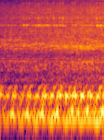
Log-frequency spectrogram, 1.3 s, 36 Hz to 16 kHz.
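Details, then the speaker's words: 1978 Ford F100 with Coyote V8 and 6R80 swap, first start and warm-up, open manifolds with no exhaust, ECM coolant reading 181 while Davies Craig shows 165: loud, raw, uneven stumbling idle; running too lean, a lean misfire at idle. "So, right now it's getting a little too lean. So, it's starting to get a little bit of a lean misfire at idle. So, I don't want to run this too long."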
